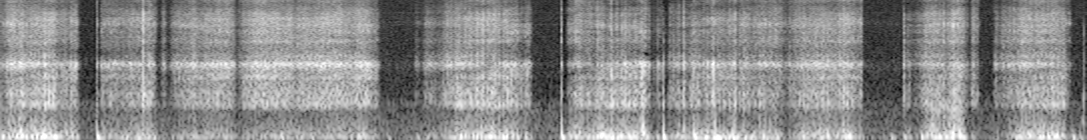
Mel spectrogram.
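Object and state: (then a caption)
Velvet-covered jewelry box. Long red nails scratch and tap the fuzzy surface of a small hollow jewelry box covered in dark red flocked velvet, held in one hand. Dense, raspy scratching comes in sustained bursts separated by brief silent gaps, with a steady bright hiss over a soft low rumble.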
